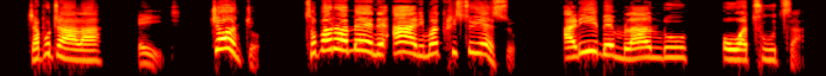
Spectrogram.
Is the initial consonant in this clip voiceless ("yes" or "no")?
yes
